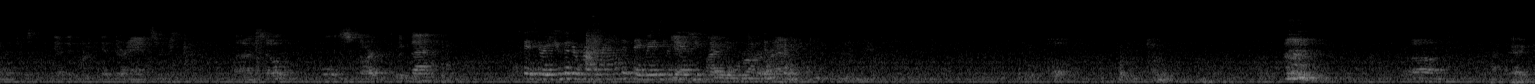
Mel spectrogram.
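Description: A woman speaks to a crowd through a microphone in a large echoing hall.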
